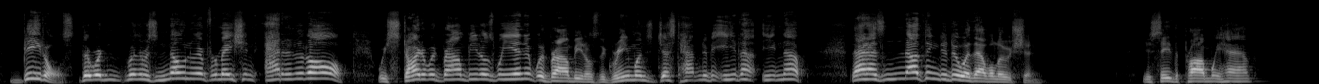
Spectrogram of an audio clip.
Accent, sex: American, male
